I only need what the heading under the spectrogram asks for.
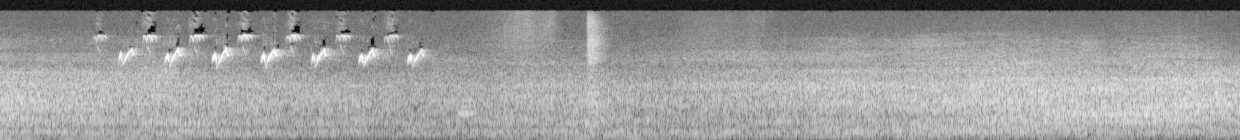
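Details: Great tit giving a single short run of bright two-note phrases early on, high note then rising whistle, before a passing noise burst and a long stretch of steady low rumble with no further calling.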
